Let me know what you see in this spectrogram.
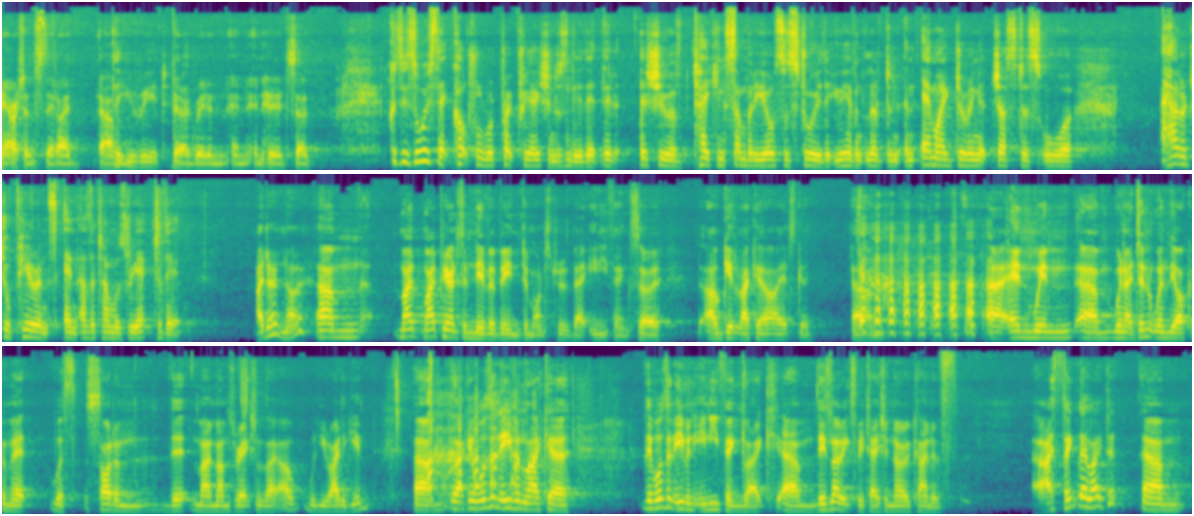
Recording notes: Speaking at the 2021 Marlborough Book Festival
